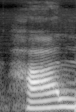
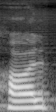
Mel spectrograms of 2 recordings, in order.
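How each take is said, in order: First: The vowel is an open 'ah' sound. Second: The vowel is a rounded 'aw' sound. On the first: The speaker calls it wrong. "हाल नहीं पढ़ेंगे" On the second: The speaker calls it right. "हॉल पढ़ेंगे"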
